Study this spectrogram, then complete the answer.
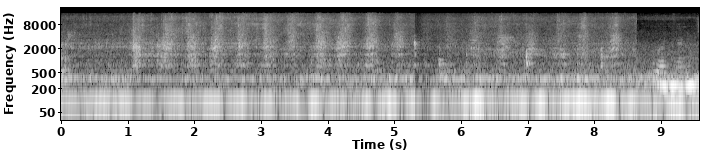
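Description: A spatula scrapes and clatters against a pan.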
